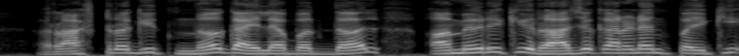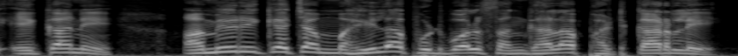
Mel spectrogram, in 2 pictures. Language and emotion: Marathi, angry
